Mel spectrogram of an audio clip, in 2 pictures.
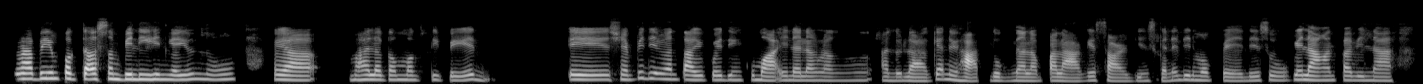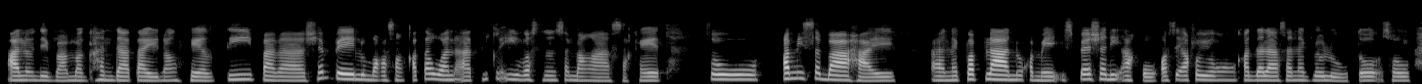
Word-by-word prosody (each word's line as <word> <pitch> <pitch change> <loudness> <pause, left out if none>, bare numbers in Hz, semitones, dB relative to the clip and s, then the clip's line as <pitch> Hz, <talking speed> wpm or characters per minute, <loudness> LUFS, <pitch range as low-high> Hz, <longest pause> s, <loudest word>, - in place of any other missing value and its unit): Grabe 255 +2 +8
'yung 275 - +4
pagtaas 250 -2 +8
ng 245 -2 +5
bilihin 235 0 +6
ngayon 220 +3 +2
'no, 235 +1 -3 0.4
kaya 205 -3 +5 0.3
mahalagang 215 0 +1
magtipid. 205 0 -4 0.8
Eh, 220 -1 +4
siyempre 220 +5 -4
'di 265 -2 0
naman 240 -1 -1
tayo 215 -2 +3
puwedeng 205 0 -3
kumain 195 -2 +1
na 190 - 0
lang 190 0 -3
ng 180 -1 -7 0.4
ano 175 -1 -6
lagi, 165 +5 -1
ano 225 -4 -3
hotdog 175 0 +2
na 175 - 0
lang 170 -1 -2
palagi, 160 +1 -1
sardines 165 -1 -5
gano'n 185 +5 -6
hindi 215 - -1
naman 190 -2 -4
puwede, 175 +2 -5
so 190 -1 -6
kailangan 200 -2 +3
pa 200 0 -2
rin 190 -1 -6
na 175 -1 -1 0.4
ano, 195 0 +2
'di 195 0 -4
ba 175 -1 -5
maghanda 190 +1 -3
tayo 185 0 -2
ng 185 +1 -7 0.2
healthy 220 +6 -3
para 185 -4 -2
siyempre 265 - +2
lumakas 200 -3 -3
ang 190 - -17
katawan 220 0 -1
at 185 - -3
magkaiwas 230 -5 -6
do'n 205 -1 -7
sa 210 - -8
mga 180 -3 -4
sakit. 180 +1 -5 0.4
So 235 -1 0 0.6
kami 270 +2 +5
sa 270 -1 -3
bahay, 180 -5 +2 0.3
ah, 195 0 -3
nagpaplano 215 +1 +4
kami 190 -1 -5
especially 235 +2 -2
ako, 175 -4 -5
kasi 195 +3 -3
ako 205 +2 -2
'yung 200 -1 -5
kadalasan 195 -1 -1
nagluluto. 185 -1 -5
So 180 -1 -5
200 Hz, 150 wpm, -23 LUFS, 185-220 Hz, 0.8 s, Grabe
